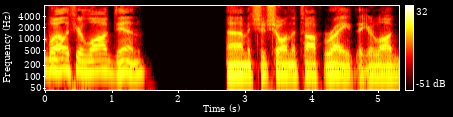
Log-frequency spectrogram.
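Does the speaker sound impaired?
No.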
